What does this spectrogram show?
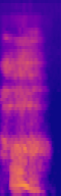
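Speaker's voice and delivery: sharp intake of breath; shocked gasp. Real, not acted. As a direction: gasp at bad news. Reacts to bad popcorn bucket.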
